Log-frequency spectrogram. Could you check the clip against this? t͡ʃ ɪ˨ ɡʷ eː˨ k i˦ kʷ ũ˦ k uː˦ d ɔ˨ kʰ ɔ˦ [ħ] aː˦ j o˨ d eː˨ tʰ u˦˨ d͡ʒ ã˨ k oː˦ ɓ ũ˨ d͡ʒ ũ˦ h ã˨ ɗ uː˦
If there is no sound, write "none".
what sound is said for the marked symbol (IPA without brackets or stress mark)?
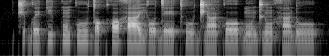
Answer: h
